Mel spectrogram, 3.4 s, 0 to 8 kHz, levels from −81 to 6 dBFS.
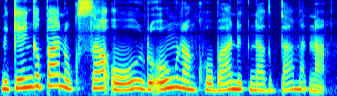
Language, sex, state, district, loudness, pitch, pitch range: Garo, female, Meghalaya, West Garo Hills, -15 LUFS, 230 Hz, 205-260 Hz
